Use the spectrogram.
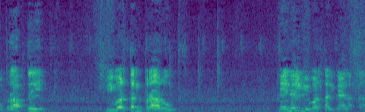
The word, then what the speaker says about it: Fresnel: इन फ्रेनेल diffraction, as silent है फ्रेनेल में, इन फ्रेनेल diffraction in Fresnel diffraction, incident and diffracted wavefronts are spherical or cylindrical.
